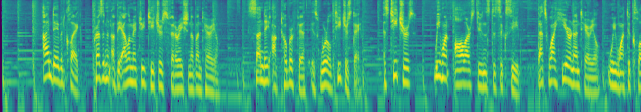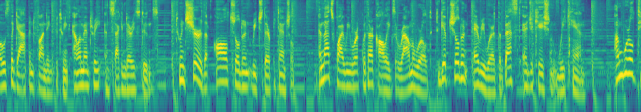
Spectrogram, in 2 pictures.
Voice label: Radio; ETFO; World Teachers Day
